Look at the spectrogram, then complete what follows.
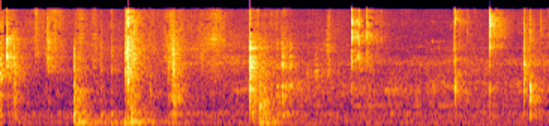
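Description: Utensil clinking and knocking against a mixer-grinder jar as freshly ground green chutney is scooped out: a series of sharp knocks about one a second, some with a short ring after them.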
